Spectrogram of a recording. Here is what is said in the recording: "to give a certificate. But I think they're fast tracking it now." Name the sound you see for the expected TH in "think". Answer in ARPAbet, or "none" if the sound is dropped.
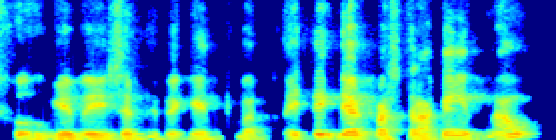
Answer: T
